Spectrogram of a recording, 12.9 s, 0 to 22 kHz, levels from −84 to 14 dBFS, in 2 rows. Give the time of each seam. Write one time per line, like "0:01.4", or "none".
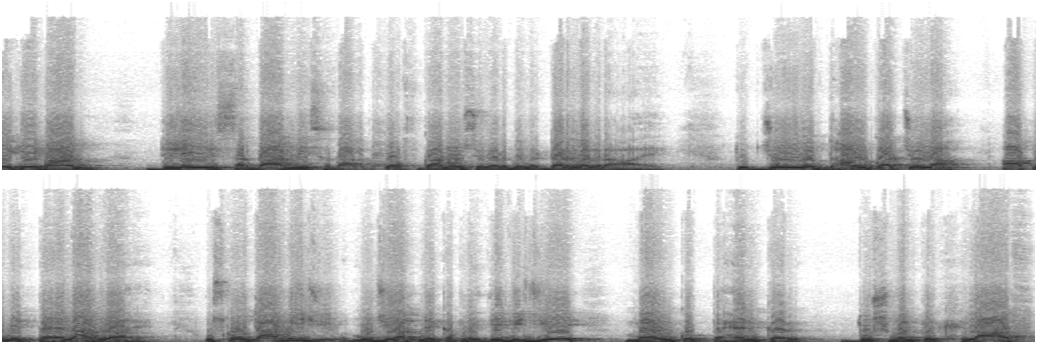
0:02.2
0:08.5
